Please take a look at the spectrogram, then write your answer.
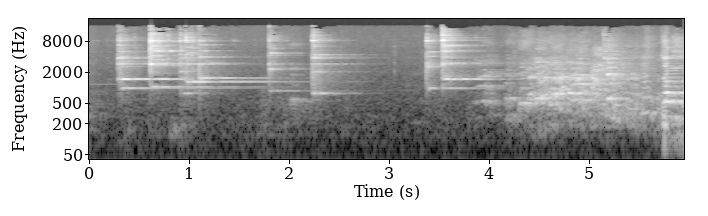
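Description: Spoons strike handheld objects in a stage human xylophone act, giving bright ringing clinks in a few separate notes, then an audience laughs and chatters.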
